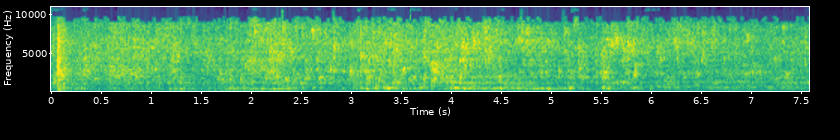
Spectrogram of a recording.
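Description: Liquid trickling and dripping softly as a large brush is worked in and lifted out of a jar of darkroom chemical. The trickle is strongest in the middle and thins out near the end.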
